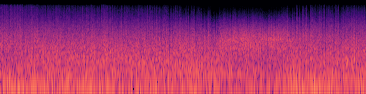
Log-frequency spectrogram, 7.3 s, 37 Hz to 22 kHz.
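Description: Steady wind buffeting the microphone of a moving Honda CB150F motorcycle, a deep rumbling rush over its single-cylinder engine running at road speed.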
